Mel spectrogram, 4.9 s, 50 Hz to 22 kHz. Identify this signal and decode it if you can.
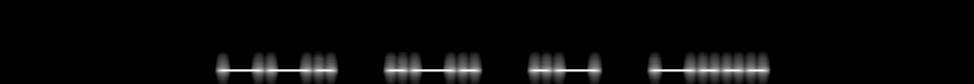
Morse code, heard as a keyed tone, about 20 wpm, spaced as for 16 wpm, 700 Hz. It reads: GRAB
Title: 256 Lesson 42a - Words 12-20wpm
